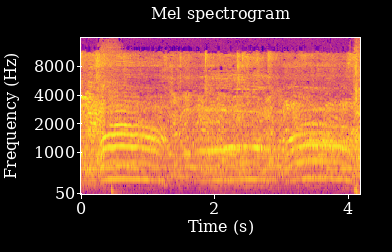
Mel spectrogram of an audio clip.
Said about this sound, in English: There's some ravenous booing going on in there. Absolute disgrace. Couple of blokes having a go at Uzi.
